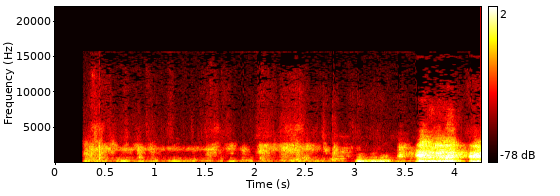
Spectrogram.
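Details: A Dachshund and a Cairn Terrier play-wrestle in their daily ritual, growling and snarling with harsh throaty rumbles and sharper yaps.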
